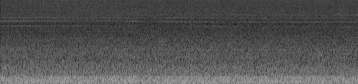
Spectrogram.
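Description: A jet engine roars steadily, heard from inside the cabin.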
